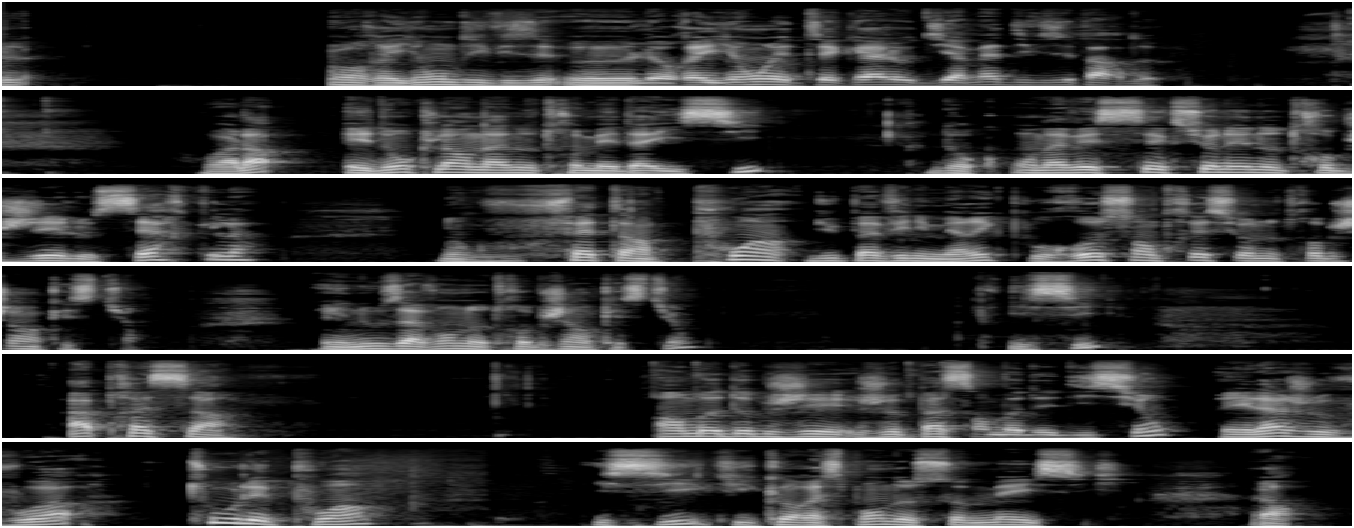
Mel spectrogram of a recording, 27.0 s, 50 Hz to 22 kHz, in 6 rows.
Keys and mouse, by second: 12.1 KP_Decimal, 20.4 click.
